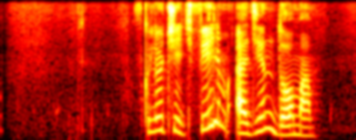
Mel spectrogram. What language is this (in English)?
Russian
